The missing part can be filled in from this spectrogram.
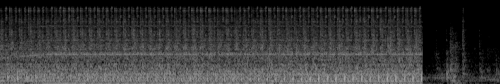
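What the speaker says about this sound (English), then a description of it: "Then pop your hoop into your machine and stitch round number 1" An embroidery machine stitches a placement outline on a quilt block hoop, its steady, rapid mechanical rhythm running loud and close for about four seconds before stopping abruptly.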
